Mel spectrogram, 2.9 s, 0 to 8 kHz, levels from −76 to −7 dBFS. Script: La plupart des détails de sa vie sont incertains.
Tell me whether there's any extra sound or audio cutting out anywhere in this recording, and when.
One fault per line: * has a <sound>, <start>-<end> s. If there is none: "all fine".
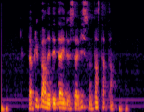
* has a dropout, 2.0-2.0 s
